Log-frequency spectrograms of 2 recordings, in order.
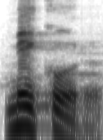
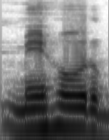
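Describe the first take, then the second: First: The middle consonant is a hard k sound. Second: The middle consonant is a soft h sound. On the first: This is the standard language form. "শুদ্ধ ভাষায় মেকুর বলা হয়" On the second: This is the regional dialect form. "আঞ্চলিক ভাষায় মেহুর বলে"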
